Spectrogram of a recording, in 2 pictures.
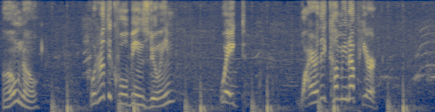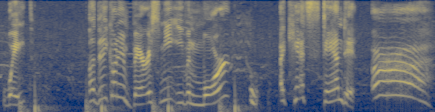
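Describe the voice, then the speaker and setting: An anxious, eager little cartoon bean, acted out by a woman for a children's storybook. The delivery is theatrical and swoops widely, with unhurried, drawn-out timing. There is faint noise in the background. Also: fairly high pitch, very animated, fairly bright tone, pitched above the performer's own voice, heavily acted. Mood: panicked, nervous. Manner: theatrical, hesitant, exaggerated. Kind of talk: animated children's read-aloud.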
